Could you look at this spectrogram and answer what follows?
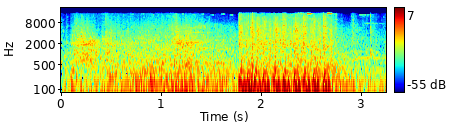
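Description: Rapid gunfire in a capture-the-flag video game match, a loud steady burst of shots that swells sharply partway through, with no talk over it.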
